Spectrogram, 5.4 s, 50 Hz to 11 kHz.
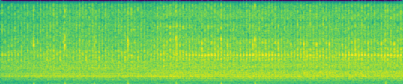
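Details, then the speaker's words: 2012 Chevy Cruze LT idling with codes P0171 and P0496: a constant airy hiss and light ticking about four times a second as the EVAP purge valve, stuck open, draws vacuum; the valve needs replacing, and long-term fuel trim is now about 2. "and you can see that it's just you know vacuuming in there so obviously this needs to get switched out"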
